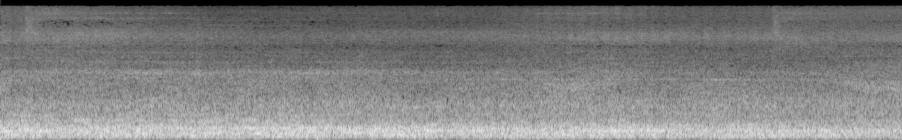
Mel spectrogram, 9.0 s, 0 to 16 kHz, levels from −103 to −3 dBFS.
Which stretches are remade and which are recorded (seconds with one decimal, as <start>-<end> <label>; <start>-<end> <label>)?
0.0-3.2 recorded; 3.2-3.7 remade; 3.7-9.0 recorded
